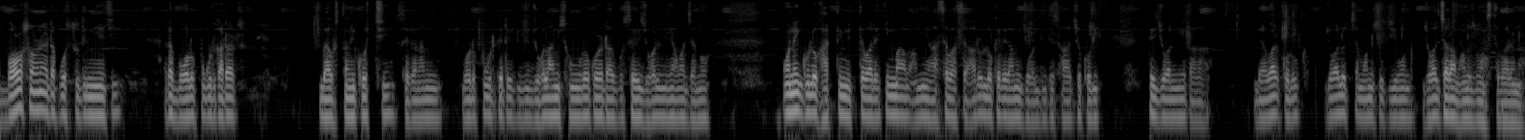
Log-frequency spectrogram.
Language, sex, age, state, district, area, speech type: Bengali, male, 30-45, West Bengal, Howrah, urban, spontaneous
